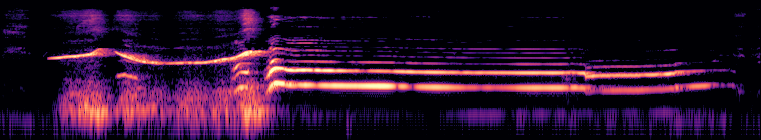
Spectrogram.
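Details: Siberian husky "singing" with a microphone gives a long, steady howl that opens with a higher, rising note.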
